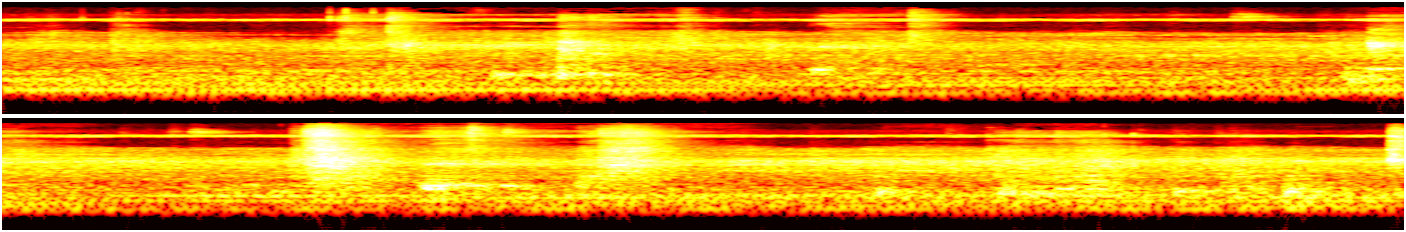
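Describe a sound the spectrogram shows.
A hand tool scrapes and knocks against a hard ceiling in short bursts.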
